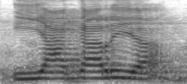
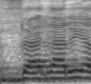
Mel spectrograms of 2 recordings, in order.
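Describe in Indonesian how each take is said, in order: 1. Nama itu diawali dengan bunyi y. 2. Nama itu diawali dengan bunyi z. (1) "tapi iya karya ya" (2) "bukan Zakaria"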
